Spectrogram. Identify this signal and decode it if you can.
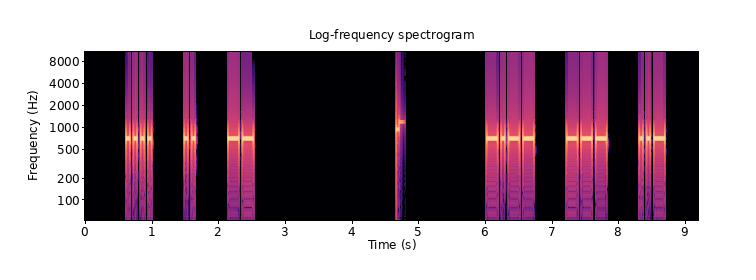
Morse code, heard as a keyed tone, about 22 wpm, spaced as for 13 wpm, 700 Hz. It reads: HIM YOU
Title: 3x Character Spacing - Top 200 Words - 22wpm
